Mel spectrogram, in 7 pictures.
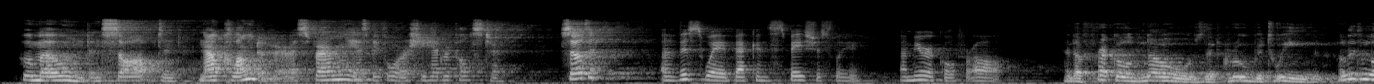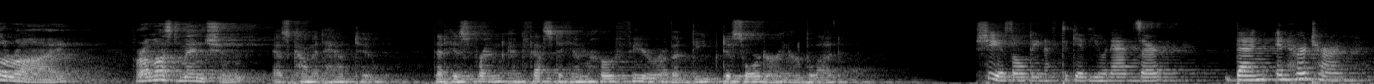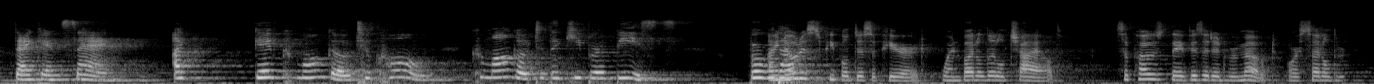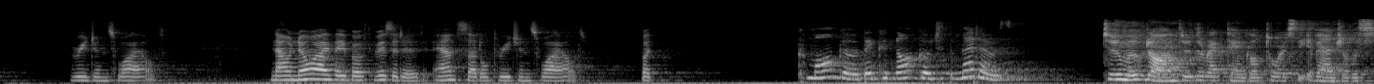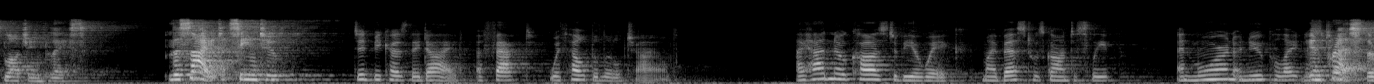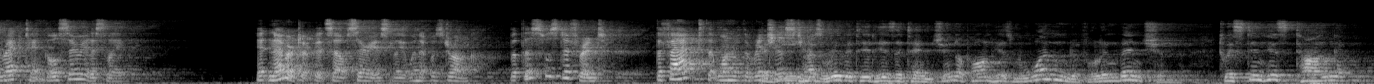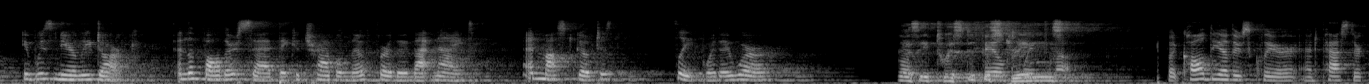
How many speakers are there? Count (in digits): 5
